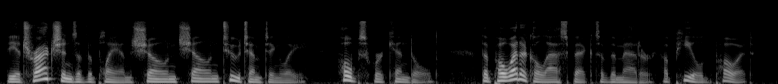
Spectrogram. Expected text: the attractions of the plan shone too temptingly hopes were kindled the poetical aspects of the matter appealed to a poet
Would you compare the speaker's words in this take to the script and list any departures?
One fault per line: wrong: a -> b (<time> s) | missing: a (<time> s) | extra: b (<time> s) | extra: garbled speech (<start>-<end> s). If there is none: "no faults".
extra: shone (1.8 s)
missing: to (7.1 s)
